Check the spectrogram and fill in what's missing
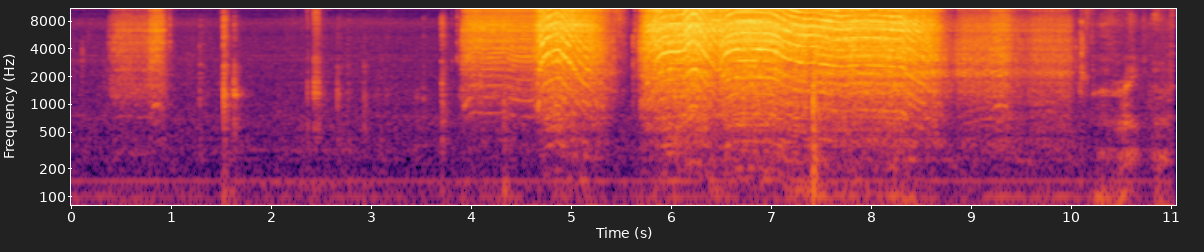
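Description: A power drill drives a screw while pull-down blinds are mounted, rising to a loud whining spin for several seconds before dropping away, with scattered clicks and handling knocks around it.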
